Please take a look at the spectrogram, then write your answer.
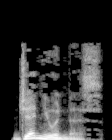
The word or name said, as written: genuineness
